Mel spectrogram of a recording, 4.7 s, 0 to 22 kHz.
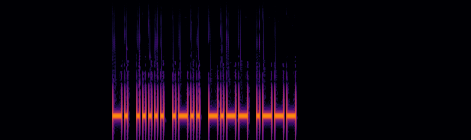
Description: Morse code, heard as a keyed tone, about 40 wpm, 700 Hz. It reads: N5LYJ
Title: Call Signs Repeated 3x - 40wpm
